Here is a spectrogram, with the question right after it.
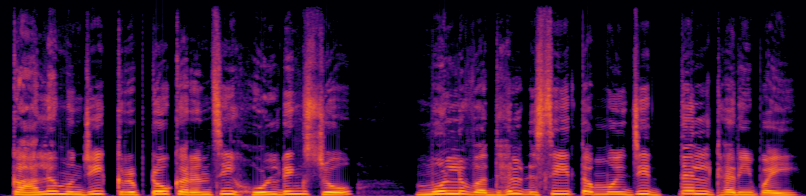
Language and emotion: Sindhi, happy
